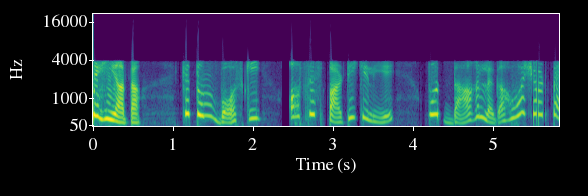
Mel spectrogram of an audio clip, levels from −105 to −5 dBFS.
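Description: From 0.0 to 0.51 s the speech is harsh and crackly: microphone overload, likely from input gain set too high, drives peaks about 6 dB past the converter's limit, so a noticeable share of samples clip. On the waveform the tops are sheared flat, and the spectrogram shows smeared broadband splatter at each peak.

At 1.02 s the microphone volume is likely stepped down by about 7 dB. Voice and background drop together in one instant step, visible as a sudden shrink of the waveform envelope. Even so, a milder overload returns from 1.15 to 1.32 s, about 2 dB over, with a few flat-topped peaks just before "باس کی آفس پارٹی".

Two further step-downs follow. At 2.04 s, between "باس کی" and "آفس پارٹی کے لیے", the level drops by about 3 dB. At 3.27 s, after "باس کی آفس پارٹی" and before "کے لیے وہ داغ", it drops by about 2 dB. Each appears as a hard downward step in the envelope.

From 5.48 to 5.56 s, packet loss filled with silence chops the sound. 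Three gaps totalling 60 ms are spread across 160 ms, and none is longer than 20 ms, which fits 20 ms packets. Each gap has hard edges and shows as a silent slice across the whole spectrogram, set against the telephone-band G.711 audio, which is empty above 4 kHz.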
